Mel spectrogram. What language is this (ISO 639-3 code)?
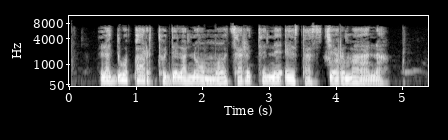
epo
